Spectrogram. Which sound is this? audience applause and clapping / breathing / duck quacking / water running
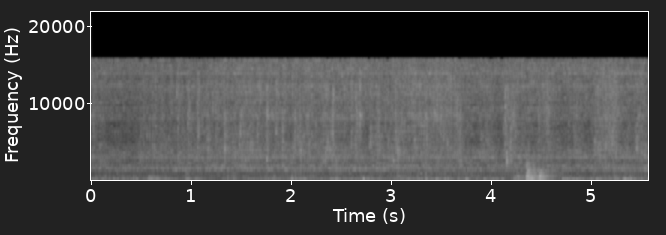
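water running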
